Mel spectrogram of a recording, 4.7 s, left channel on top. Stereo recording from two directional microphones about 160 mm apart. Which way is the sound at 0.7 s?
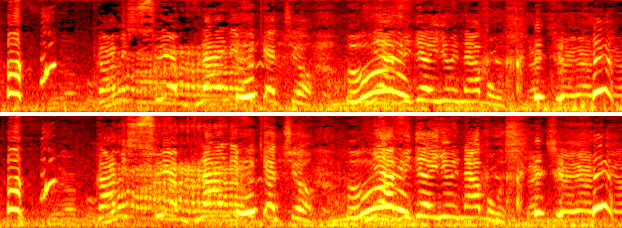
60° right (ahead or behind).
